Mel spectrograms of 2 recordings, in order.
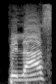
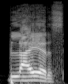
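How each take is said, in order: First: A vowel separates p and l; it ends in 'las'. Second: P and l cluster together; it ends in 'ayers'. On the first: The speaker calls it wrong. "पिलास नहीं होता है" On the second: The speaker calls it right. "It's प्लायर्स"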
